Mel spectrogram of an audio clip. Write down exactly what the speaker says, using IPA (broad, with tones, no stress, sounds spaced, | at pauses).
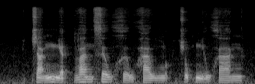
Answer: c a˨˩˦ ŋ ɲ a˨˩ t̚ v a˧ n s ə˧ w x ə˨˩˦ w h a˧ w ŋ ɔ˦˥ k̚ c o˦˥ p̚ ɲ ə˨˩ w x a˧ ŋ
